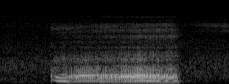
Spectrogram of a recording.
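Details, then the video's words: Sleeping Labrador Retriever Axel lets out one drawn-out, buzzing snore lasting about a second and a quarter, with quiet room tone on either side. "Labrador Roncando - Axel"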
